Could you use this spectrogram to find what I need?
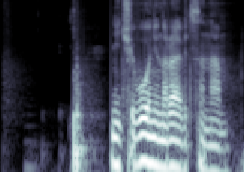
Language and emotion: Russian, neutral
